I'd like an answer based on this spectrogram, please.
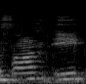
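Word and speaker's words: psalm: 그리고 시편, 영어로 썸이 시편이라는 뜻입니다. 네, 피는 묵음.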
